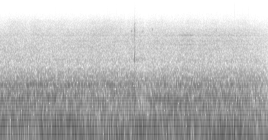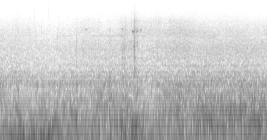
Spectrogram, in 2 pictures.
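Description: Cabin noise inside a moving car: a steady low rumble of tyres and engine at road speed. A few faint clicks come through, one early and two near the end.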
